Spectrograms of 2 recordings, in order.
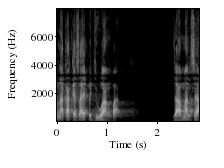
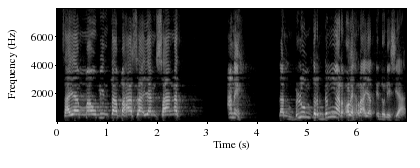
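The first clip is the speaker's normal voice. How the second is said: lightly voiced Bung Karno; 8 semitones higher than usual. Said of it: "kata Presiden Bung Karno".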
